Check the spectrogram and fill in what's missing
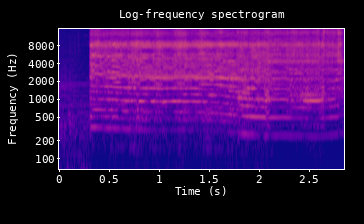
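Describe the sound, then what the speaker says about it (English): A Dremel bit grinds at a weld in a Honda Integra engine bay, a loud, steady high-pitched whine starting abruptly and holding for a few seconds with slight dips in pitch as it bites, up close. "we're going to use a little Dremel bit, actually give it a shot, see if it works"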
